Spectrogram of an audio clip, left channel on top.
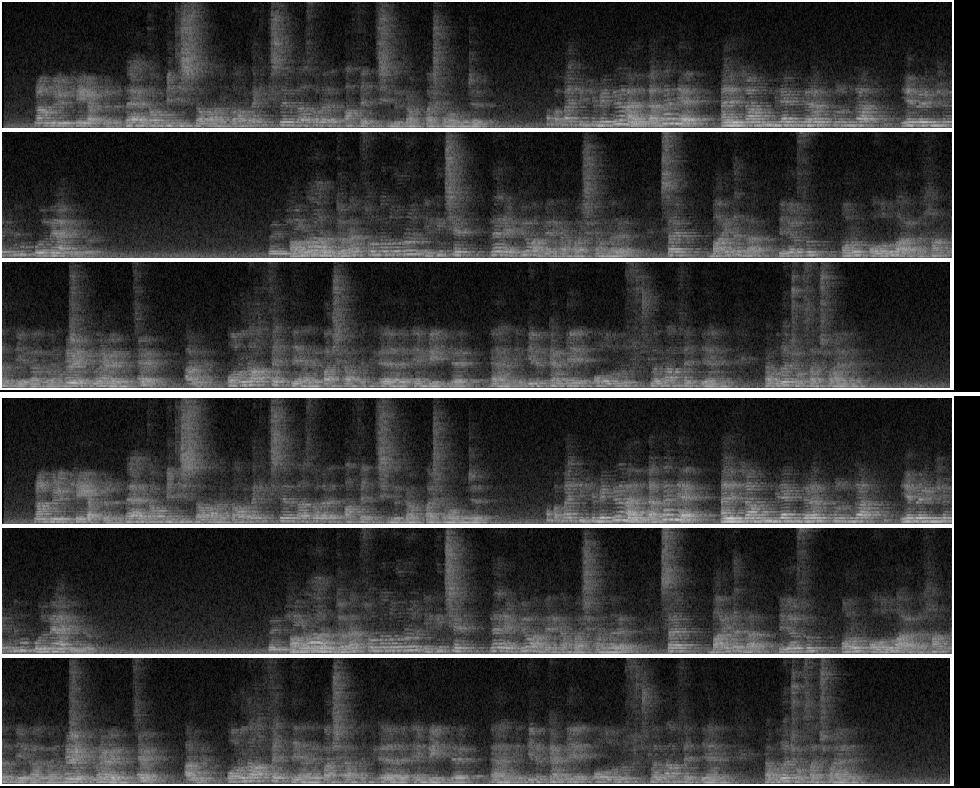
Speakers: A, on the right (about 85°); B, on the right (about 40°).
A: Trump öyle bir şey yaptırdı.
B: Evet o bitiş zamanında. Oradaki kişileri daha sonra affetti şimdi Trump başkan olunca.
A: Ama başka bir şey beklenemezdi zaten de. Hani Trump'ın bir dahaki dönem sonunda yine böyle bir şey olur mu? Onu merak ediyorum. Böyle bir şey
B: Valla
A: yapılır. mı?
B: dönem sonuna doğru ilginç şeyler yapıyor Amerikan başkanları. Misal Biden da biliyorsun onun oğlu vardı Hunter diye galiba yanlış
A: Evet,
B: hatırlamıyorumsa.
A: evet, evet. Aynen.
B: Onu da affetti yani başkanlık e, emriyle. Yani gidip kendi oğlunun suçlarını affetti yani. Ya bu da çok saçma yani.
